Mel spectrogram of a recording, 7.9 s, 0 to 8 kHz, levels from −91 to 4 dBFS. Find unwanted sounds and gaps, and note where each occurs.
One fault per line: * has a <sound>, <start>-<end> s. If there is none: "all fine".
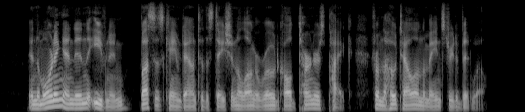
all fine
